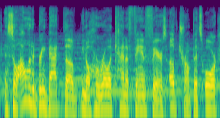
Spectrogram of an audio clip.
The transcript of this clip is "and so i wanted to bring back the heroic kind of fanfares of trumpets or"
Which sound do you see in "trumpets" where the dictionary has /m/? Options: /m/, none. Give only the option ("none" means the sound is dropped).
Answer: /m/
